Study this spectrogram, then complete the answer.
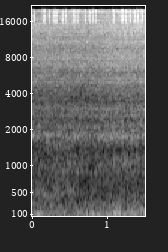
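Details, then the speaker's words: Chevy Equinox with misfire, leak-down test at 80% leakage: faint steady hiss at the oil filler shows only slight blow-by, loud at intake plenum, none at exhaust, pointing to likely bent intake valves. "I hear a little bit but not much if I put it on the back on the exhaust I don't hear anything so this tells me the intake valves are likely bent"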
